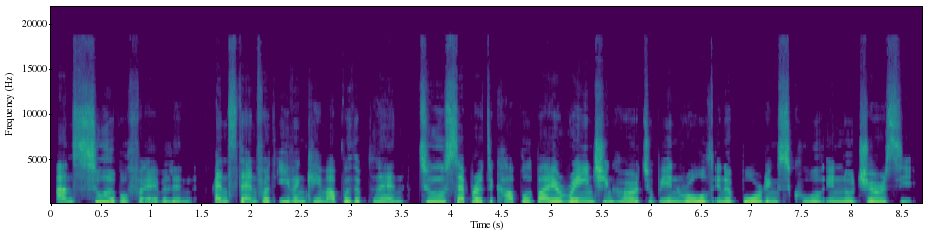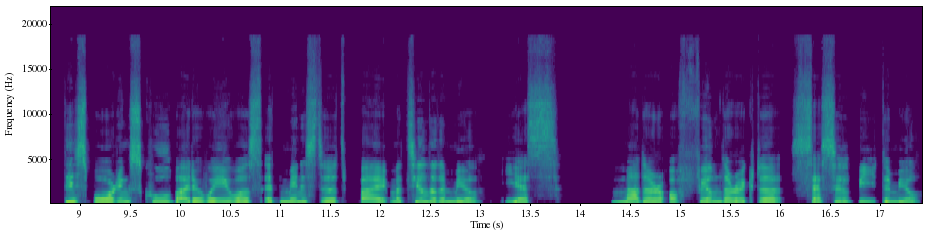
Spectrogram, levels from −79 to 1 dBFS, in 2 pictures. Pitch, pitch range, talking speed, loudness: 245 Hz, 220-275 Hz, 160 wpm, -24 LUFS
